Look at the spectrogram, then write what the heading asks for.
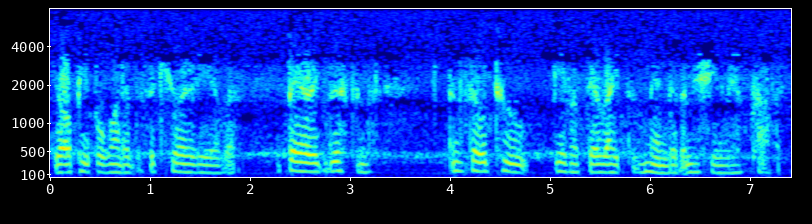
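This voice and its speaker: An actress playing an earnest, anguished heiress in an old-time radio drama, with an emotional, theatrical delivery. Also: female voice, sits low, little pitch movement, fairly quick. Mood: fervent. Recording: tinny, faintly noisy vintage radio recording.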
